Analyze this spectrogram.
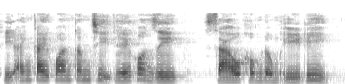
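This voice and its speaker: A woman's voice: medium pitch, steady tone, a little slow, a little mellow, pitched above the performer's own voice, lightly acted. A woman voicing a playful young mother who teases and wheedles in a storybook reading. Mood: coaxing. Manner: teasing, wheedling, cajoling.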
